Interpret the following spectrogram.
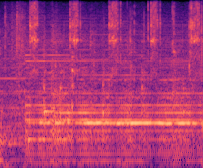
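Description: Power wrench running steadily for about two seconds as the bolts of a disc-brake caliper bracket are tightened: a constant motor whine with rapid ticking. It starts a moment in and stops right at the end.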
